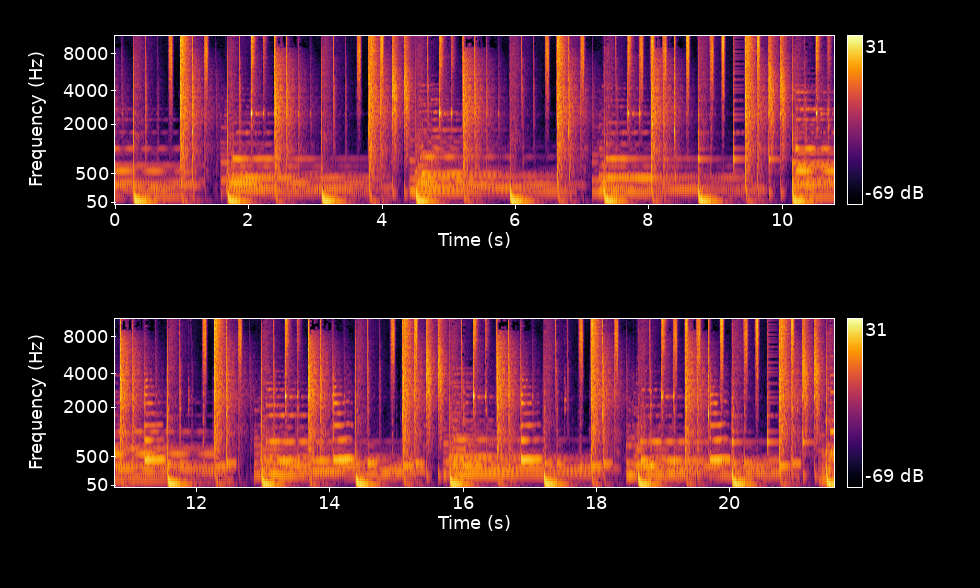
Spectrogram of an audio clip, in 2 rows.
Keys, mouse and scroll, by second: 1.6 double click, 18.5 click.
